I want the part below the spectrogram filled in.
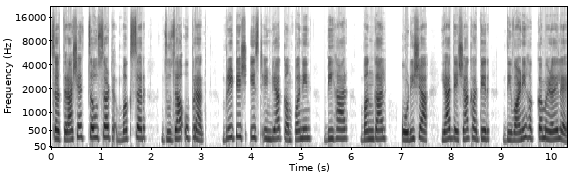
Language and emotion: Goan Konkani, neutral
